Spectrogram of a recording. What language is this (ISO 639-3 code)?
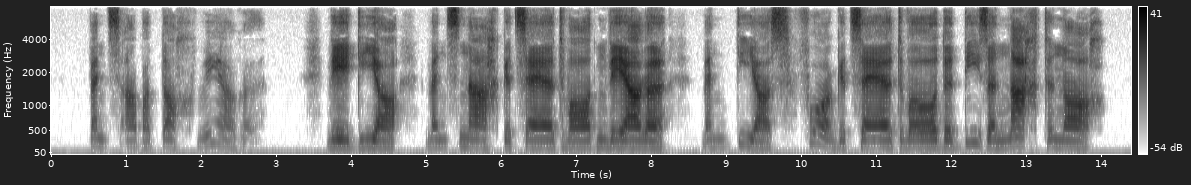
deu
